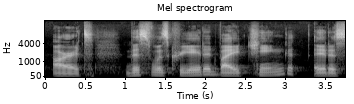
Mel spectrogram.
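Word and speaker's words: Qing: this wonderful new art this was created by ching it is spelled q-i-n-g and they did such an amazing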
